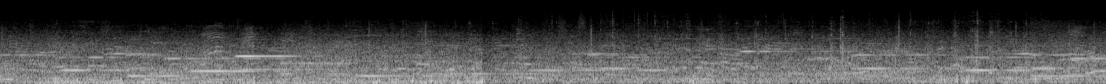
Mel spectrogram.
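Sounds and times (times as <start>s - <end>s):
amusement ride noise: 0.0s - 11.0s
indistinct crowd voices: 0.0s - 11.0s
music in short held notes: 0.0s - 11.0s.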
